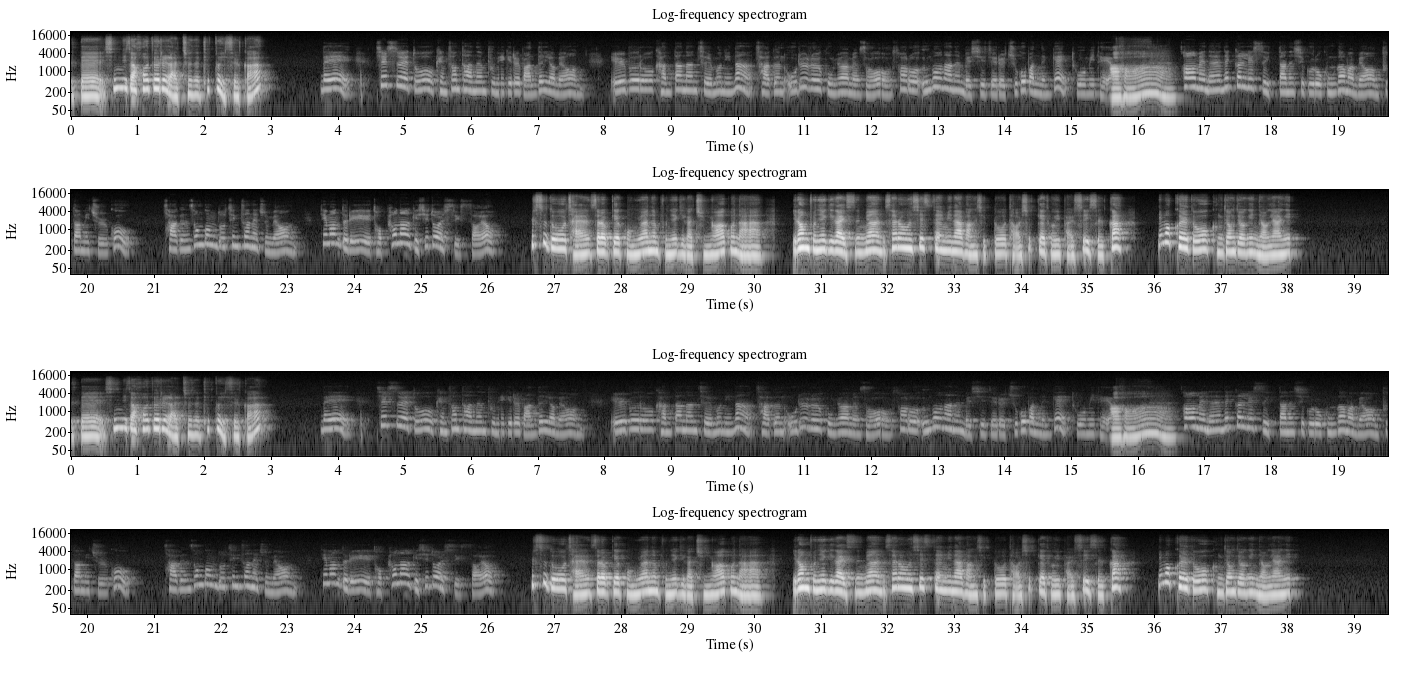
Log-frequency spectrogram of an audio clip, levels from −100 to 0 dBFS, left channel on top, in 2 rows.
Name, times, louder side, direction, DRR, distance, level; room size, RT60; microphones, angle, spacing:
voice 1, 0.0-2.9 15.6-16.6 26.7-30.1 30.6-35.5 36.1-38.0, left 3 dB, 40° left, 13 dB, 0.6 m, -21 dB
voice 2, 3.7-7.7 8.1-15.7 16.2-20.6 21.2-23.1 23.5-26.1, left 3 dB, 90° left, 11 dB, 1.4 m, -37 dB
18.0 x 9.2 x 5.1 m, 0.40 s
head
